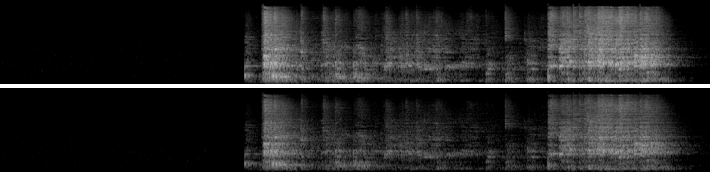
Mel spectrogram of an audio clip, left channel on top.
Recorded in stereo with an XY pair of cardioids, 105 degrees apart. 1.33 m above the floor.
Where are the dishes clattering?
50° left, 1.2 m.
